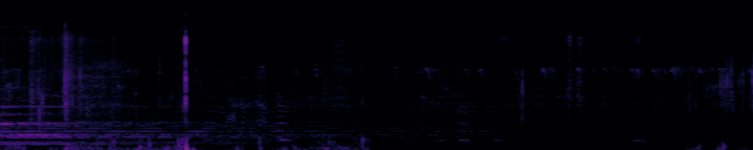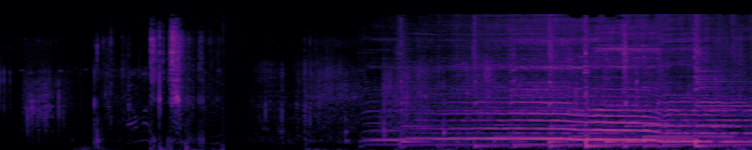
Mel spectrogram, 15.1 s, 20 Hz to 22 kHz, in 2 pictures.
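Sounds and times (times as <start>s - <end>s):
held song notes: 11.2s - 15.0s.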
